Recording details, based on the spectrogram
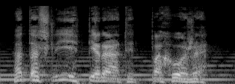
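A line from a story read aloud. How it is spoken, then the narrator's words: Exhaled. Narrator (Russian): выдохнул Байкин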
